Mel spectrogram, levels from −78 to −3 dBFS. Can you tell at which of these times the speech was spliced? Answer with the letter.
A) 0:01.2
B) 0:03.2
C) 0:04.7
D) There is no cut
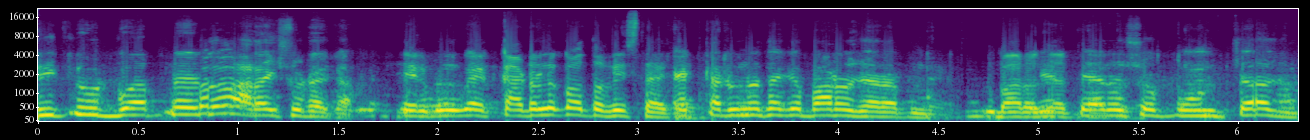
D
